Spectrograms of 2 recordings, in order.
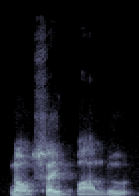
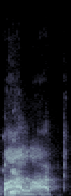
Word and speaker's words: balut: Say balut. Balut. Say it right. Balut. It's not balat.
